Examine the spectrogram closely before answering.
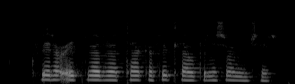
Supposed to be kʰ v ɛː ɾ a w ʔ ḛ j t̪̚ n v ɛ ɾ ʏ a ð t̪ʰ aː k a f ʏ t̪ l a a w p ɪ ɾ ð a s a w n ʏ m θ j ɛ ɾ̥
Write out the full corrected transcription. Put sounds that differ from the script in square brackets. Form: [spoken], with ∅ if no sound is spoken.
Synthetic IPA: kʰ v ɛː ɾ a w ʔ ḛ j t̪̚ n v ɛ ɾ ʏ a ð t̪ʰ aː k a f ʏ t̪ l a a w p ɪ ɾ ð a s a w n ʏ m [s] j ɛ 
